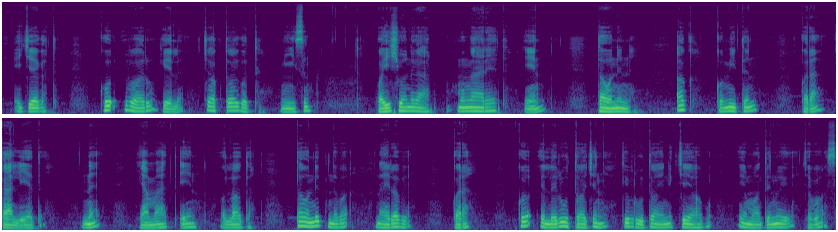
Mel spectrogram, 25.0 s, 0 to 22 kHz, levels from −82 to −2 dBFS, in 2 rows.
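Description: Speech recording with no audible technical faults anywhere in the clip.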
